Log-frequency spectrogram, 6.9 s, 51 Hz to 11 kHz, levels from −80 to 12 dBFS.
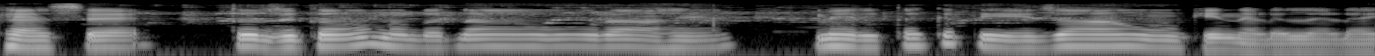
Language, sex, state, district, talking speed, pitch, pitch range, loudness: Hindi, male, Rajasthan, Bikaner, 85 wpm, 130 Hz, 115-135 Hz, -22 LUFS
